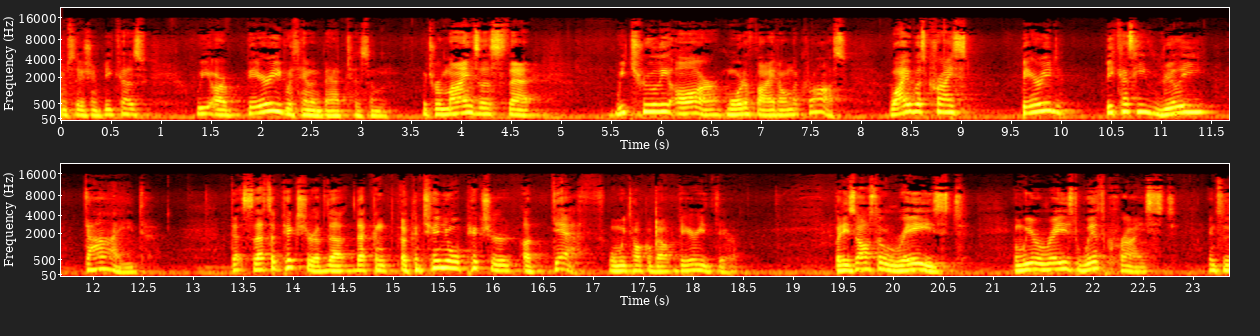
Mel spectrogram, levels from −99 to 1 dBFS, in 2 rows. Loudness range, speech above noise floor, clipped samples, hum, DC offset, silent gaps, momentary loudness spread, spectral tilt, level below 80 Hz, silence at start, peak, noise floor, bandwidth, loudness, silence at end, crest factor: 3 LU; 25 dB; under 0.1%; none; under 0.1%; none; 12 LU; -4.5 dB/octave; -56 dBFS; 0 s; -2 dBFS; -45 dBFS; 16 kHz; -20 LUFS; 0 s; 18 dB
